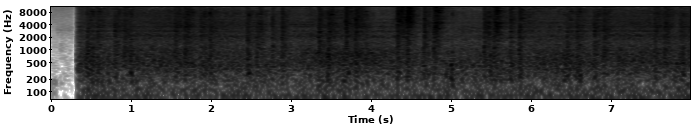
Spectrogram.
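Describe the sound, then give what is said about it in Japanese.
After a brief moment of silence, an electric train suddenly rumbles along its rails, a loud, steady roar with faint rhythmic clatter that continues without pause. No one speaks. “次の日、いつものように期待を膨らませ、電車に乗る。”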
